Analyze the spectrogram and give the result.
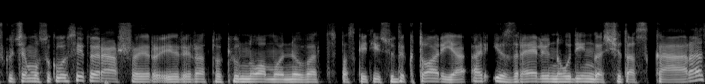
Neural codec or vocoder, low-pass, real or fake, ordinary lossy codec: none; 7.2 kHz; real; Opus, 16 kbps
